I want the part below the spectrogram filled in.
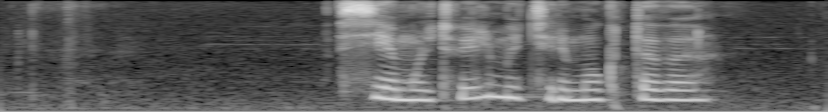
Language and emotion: Russian, neutral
